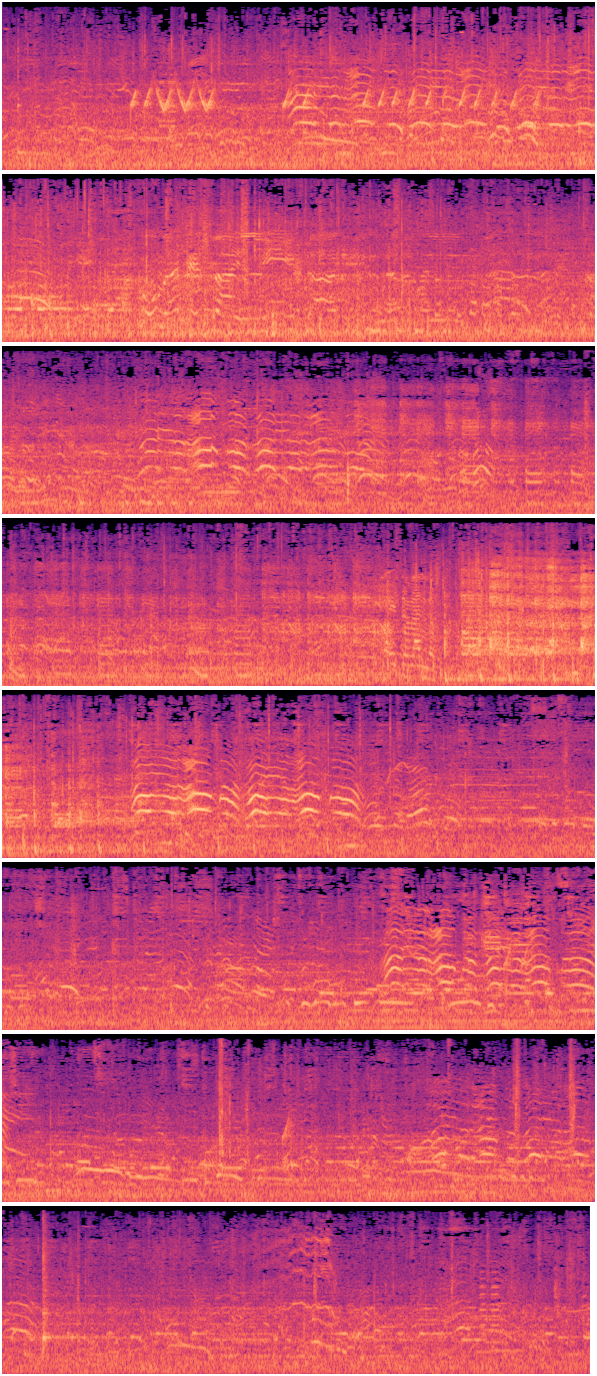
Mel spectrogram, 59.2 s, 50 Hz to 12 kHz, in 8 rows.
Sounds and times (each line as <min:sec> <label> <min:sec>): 0:00.0 cars 0:59.2
0:00.0 light crowd 0:59.2
0:17.2 blasting arabic pop music 0:34.2
0:19.8 throaty mopeds 0:34.3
